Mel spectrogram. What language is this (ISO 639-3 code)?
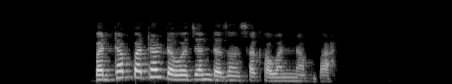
hau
